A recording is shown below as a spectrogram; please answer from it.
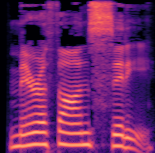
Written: marathon city

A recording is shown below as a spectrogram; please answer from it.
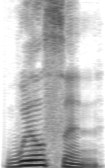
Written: wilson

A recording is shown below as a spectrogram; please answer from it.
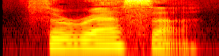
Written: theresa

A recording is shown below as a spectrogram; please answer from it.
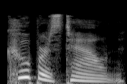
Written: Cooperstown

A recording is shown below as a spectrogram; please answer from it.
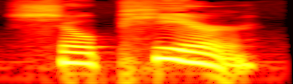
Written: Shopiere

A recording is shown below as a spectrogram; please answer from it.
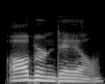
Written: auburndale

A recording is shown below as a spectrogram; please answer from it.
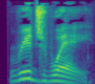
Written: Ridgeway

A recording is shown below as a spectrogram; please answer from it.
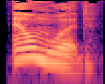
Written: elmwood

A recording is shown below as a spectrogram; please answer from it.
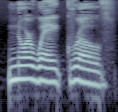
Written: norway grove

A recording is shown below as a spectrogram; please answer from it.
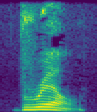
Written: brill

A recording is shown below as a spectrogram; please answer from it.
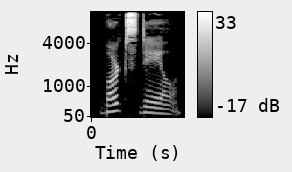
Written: barksdale

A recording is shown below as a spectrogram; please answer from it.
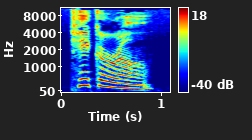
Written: pickerel

